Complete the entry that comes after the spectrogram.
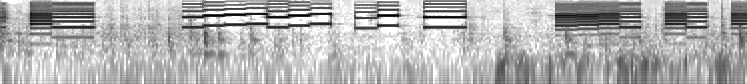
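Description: A phone ringing with an electronic melodic ringtone: quick stepping beep-notes played in repeated bursts with short gaps between them. It signals an incoming call.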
